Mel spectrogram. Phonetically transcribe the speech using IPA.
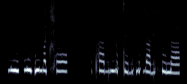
jũ˦˨ | wũ˦˨ʔũ˦bä˦˨ t͡ɕʰɔ˦ | pʰä˦ bi˦jʊ˦ʔte˨ bʊ˦ʔjɪ˦ʔɡä˨ ɡɪ˦ʔθu˨nä˨

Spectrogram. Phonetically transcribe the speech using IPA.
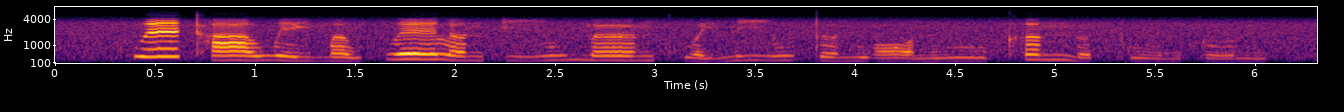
kʷʰɛː˥kʰaː˨we˨˩j mɐ˨˩wkʷɛː˥lɐ˧ŋ kiː˨˥wmœː˧ŋkʷʰɐ˨˩jn̪iː˧w t̪ɵ˨nwɔː˨˩nwuː˨˩ kʰɐ˥ŋn̪ɵ˨t̚kuː˨˩mkʊ˨ŋ

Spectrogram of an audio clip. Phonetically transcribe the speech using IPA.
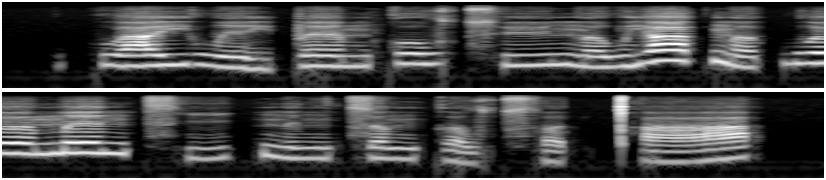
kʷaː˨˧jwe˨˩j pɛː˨mko˧wt͡sʰyː˨˧ n̪ɐ˨˧wjaː˥k̚n̪ɐ˨˥k̚ wœː˥mɛː˥nt͡sʰiː˨˥k̚ n̪ɪ˧ŋt͡sɐ˧ŋkɐ˨˩wt͡sʰɐ˨t̚ pʰaː˨˥

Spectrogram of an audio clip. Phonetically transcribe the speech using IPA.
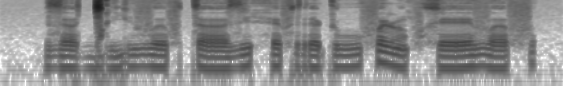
zɐːɡ͡ǀijivəːf tɐː zihɛfrɜʈuːf ɐɭõfxɛː vɐf

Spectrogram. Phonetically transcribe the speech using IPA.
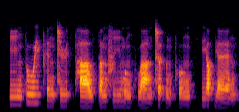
iː˧ŋt̪uː˥j pʰɪ˨ŋt͡syː˨t̚pʰaː˨w t̪ɐ˧ŋ fiː˧mʊ˨ŋkʷʰaː˨n t͡sɵ˥t̚ɐ˨npʰʊ˧ŋ | jɐ˥p̚jɛː˨˩ŋ

